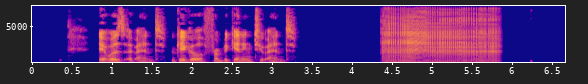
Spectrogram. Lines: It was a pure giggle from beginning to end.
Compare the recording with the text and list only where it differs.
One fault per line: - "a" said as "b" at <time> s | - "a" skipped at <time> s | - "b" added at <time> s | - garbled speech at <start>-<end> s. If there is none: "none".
- "pure" said as "end" at 1.3 s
